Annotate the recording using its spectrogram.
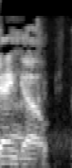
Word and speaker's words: Django: It's Django.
